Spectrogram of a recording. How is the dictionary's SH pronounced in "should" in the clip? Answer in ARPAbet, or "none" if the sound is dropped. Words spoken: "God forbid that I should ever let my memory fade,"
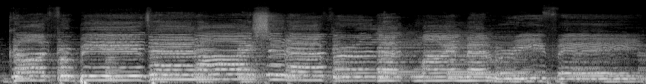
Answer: SH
